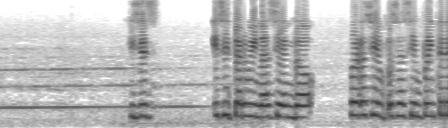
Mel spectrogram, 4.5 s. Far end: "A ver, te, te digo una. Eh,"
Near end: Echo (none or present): none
